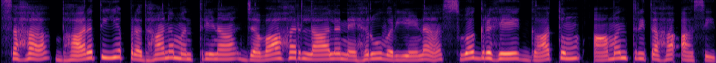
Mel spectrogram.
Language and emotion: Sanskrit, neutral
